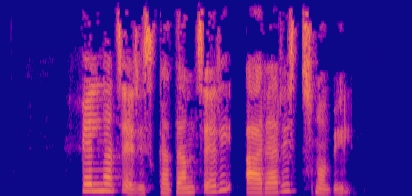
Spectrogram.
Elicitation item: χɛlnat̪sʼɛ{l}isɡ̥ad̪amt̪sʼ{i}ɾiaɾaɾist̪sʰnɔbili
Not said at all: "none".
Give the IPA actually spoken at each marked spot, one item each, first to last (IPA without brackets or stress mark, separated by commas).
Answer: ɾ, ɛ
